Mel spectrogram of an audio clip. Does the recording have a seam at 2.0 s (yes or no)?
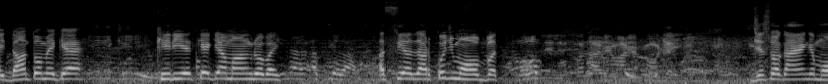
yes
